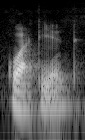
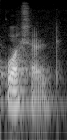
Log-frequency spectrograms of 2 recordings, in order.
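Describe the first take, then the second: First: The middle consonant is a t sound. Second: The middle consonant is an sh sound. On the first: The speaker calls it wrong. "ये आपका गलत हो जाएगा" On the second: The speaker calls it right. "इसको क्या पढ़ेंगे? क्वा क्वाशंट"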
